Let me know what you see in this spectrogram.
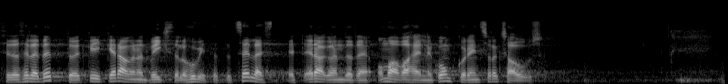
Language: Estonian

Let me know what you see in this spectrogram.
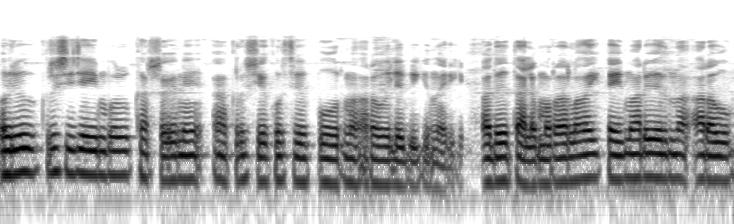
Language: Malayalam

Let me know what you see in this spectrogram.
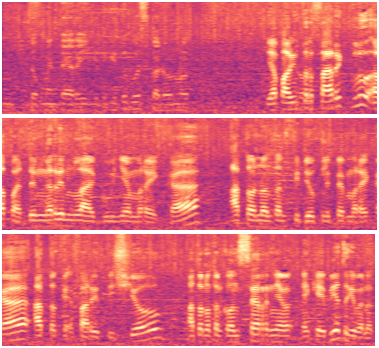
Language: Indonesian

